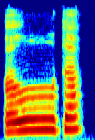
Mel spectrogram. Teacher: the ta is a letter of ikhfa, and it has a nun sakin before it. Then we say anta, we make a nasal sound. Okay, so this is one example for this.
